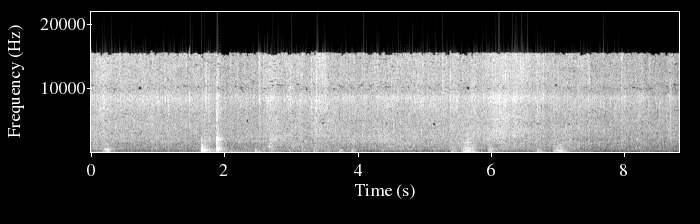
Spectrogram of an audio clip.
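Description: Ground chicken and water chestnuts sizzling steadily in a stainless-steel skillet while a spatula stirs through it. The spatula scrapes and knocks on the pan a few times, loudest about two seconds in.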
